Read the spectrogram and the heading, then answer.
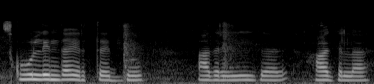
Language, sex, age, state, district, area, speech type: Kannada, female, 30-45, Karnataka, Bidar, urban, spontaneous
